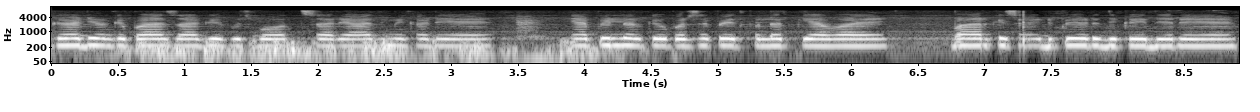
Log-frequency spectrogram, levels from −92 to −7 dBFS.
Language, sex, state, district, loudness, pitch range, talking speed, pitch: Hindi, female, Rajasthan, Bikaner, -14 LUFS, 225-235 Hz, 180 wpm, 230 Hz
